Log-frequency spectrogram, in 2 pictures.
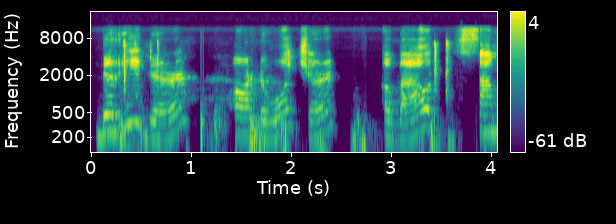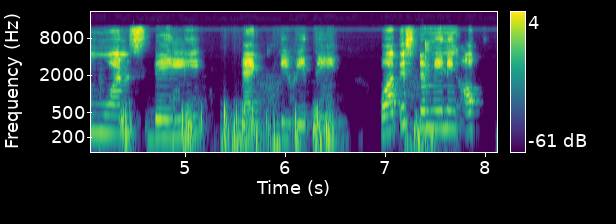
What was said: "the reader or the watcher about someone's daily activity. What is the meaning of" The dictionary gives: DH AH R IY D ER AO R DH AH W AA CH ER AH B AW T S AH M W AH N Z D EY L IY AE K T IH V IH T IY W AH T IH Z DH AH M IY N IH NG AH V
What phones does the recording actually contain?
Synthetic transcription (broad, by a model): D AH R IY D ER AO R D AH W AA CH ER AH B AW T S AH M W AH N S D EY IY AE K T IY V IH T IY W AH T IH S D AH M IY N IH NG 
